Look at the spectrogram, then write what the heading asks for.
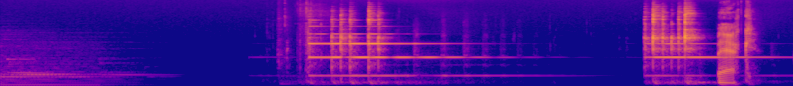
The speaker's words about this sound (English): About to jiggle the glass.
